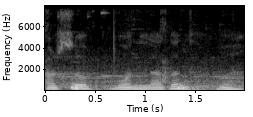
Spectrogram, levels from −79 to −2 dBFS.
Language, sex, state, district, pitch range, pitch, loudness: Hindi, female, Bihar, Sitamarhi, 150-165 Hz, 155 Hz, -25 LUFS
